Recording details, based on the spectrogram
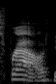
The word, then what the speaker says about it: Froud: Brian Froud? – Yes, Brian Froud. – Froud, Fruit, I'm not exactly sure. I think it's Froud. – It's Froud. – Yeah. – Oh. – Like insurance Froud? – Yes, insurance Froud.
